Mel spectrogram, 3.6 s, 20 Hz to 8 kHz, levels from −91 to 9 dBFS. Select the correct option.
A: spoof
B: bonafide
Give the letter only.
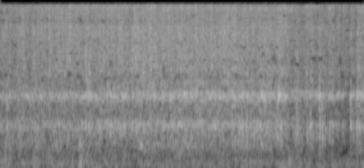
B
